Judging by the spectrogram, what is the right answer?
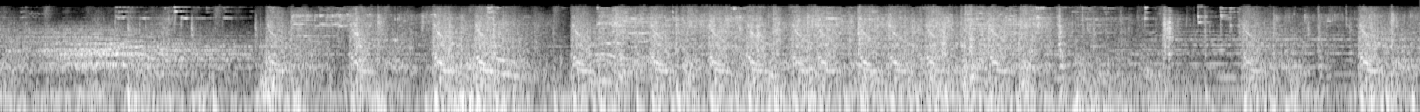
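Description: Action-film gunfight mix: rapid handgun fire with bullets smashing into a car and its glass shattering, over a loud dramatic music score.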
